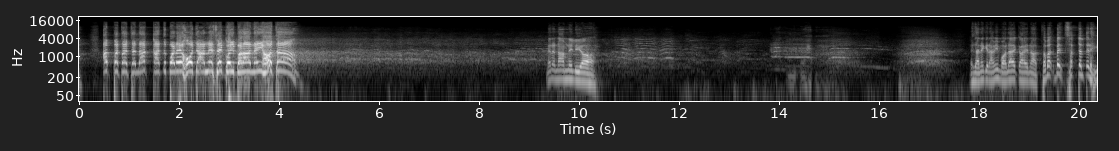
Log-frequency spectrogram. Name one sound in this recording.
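A middle-aged man speaks with passion through a microphone.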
